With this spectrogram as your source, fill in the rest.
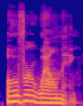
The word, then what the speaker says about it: overwhelming: Look at the word overwhelming. This means something is too intense to handle. The stress is on whelm. Overwhelming.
